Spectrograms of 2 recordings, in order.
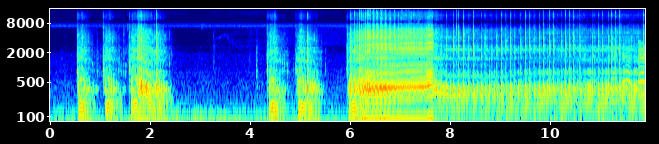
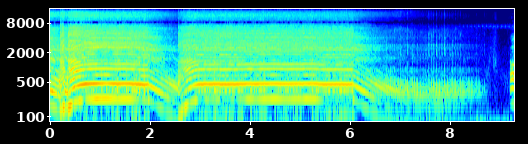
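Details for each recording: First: Stihl MS200T chainsaw after repairs including crankcase leak testing and plug seal fix, dry-carb cold start on choke: several pull-cord rips, fires, screams briefly at full rev, then drops to an even, steady idle; runs cleanly. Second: Stihl MS200T chainsaw, cold start, carb not cleaned, high and low screws about 1.5 turns out: the two-stroke scream at wide open throttle dips, recovers, then sags and wanders; the carburetor is still suspected and will be pressure tested.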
